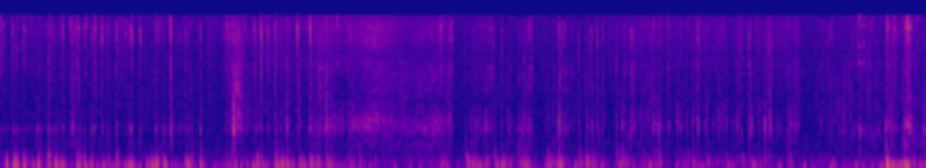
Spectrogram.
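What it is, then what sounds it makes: Leather flat shoe. Fingertips and short nails tap and scratch the sides, heel and rim of a single dark leather ballet-flat shoe, hollow and empty, resting on carpet. Rapid, dull, low thumps come in dense bursts, mixed with soft dry scratching and brushing. The taps are short and deadened, with no ring.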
